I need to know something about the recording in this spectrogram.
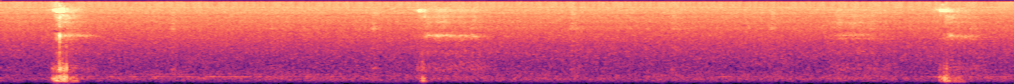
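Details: Sleeping dog snoring loudly indoors: three short rough snorting breaths, about four to five seconds apart, over a quiet steady room hiss.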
